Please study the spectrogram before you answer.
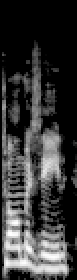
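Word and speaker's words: Thomasin: joy as uh tomine Tomas is how it's pronounced it's actually not called Thomasson it's tomasine Tomas get it right get it is it well yes well no it's tomine well actually it's pronounced tomazine which is the female equivalent of Thomas yes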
